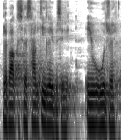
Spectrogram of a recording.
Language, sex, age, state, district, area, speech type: Manipuri, male, 45-60, Manipur, Kakching, rural, spontaneous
